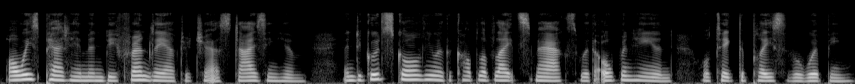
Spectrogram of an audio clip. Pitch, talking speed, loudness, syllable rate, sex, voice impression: 180 Hz, 205 wpm, -19 LUFS, 5.0 syllables/s, female, very feminine, slightly young, slightly adult-like, very thin, relaxed, slightly weak, slightly dark, slightly hard, slightly muffled, slightly halting, very cute, intellectual, sincere, very calm, very friendly, very reassuring, unique, very elegant, very sweet, very kind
